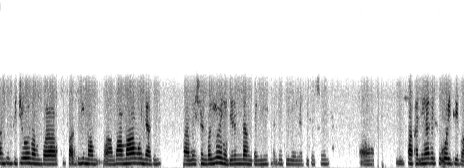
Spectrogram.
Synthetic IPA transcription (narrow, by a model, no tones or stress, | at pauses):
ɐdubʱidionɐmbɐɐ̰duɡimamamaŋojnɐːd̪uŋ | lesɐnbɐɡiojnɐdiduŋnɐŋɡɐniɐd̪uɡiojnɐbidɐsu | pakʰɐt̚niŋajdɐsuojdebɐ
